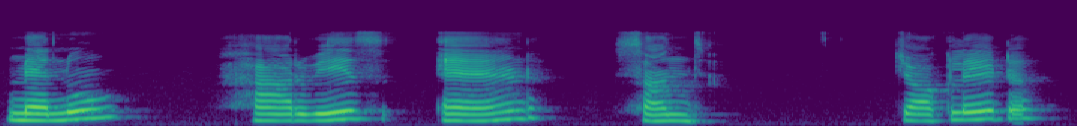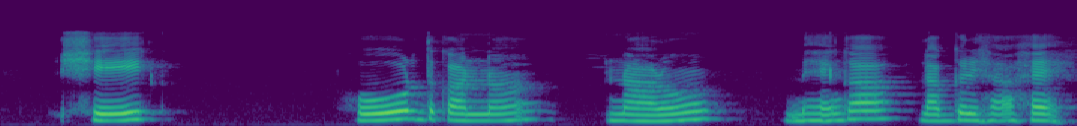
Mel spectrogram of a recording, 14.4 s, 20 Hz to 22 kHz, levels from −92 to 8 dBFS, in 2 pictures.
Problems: none marked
